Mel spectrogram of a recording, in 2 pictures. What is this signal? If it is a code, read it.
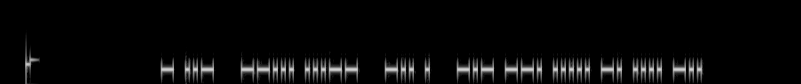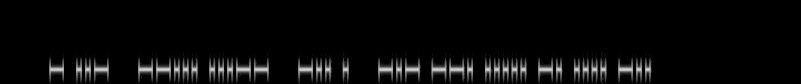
Morse code, heard as a keyed tone, about 30 wpm, 700 Hz. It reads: TU 73 DE KG5NHD TU 73 DE KG5NHD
